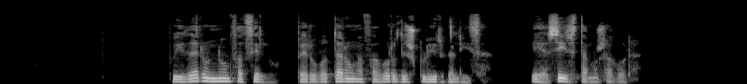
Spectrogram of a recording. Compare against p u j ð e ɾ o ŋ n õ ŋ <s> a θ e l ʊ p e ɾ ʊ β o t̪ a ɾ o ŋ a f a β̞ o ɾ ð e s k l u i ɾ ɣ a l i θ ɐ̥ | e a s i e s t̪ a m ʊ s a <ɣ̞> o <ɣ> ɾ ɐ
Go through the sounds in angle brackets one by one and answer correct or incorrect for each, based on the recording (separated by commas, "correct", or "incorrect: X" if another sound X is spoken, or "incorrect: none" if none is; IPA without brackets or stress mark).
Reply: incorrect: f, correct, incorrect: none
